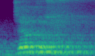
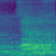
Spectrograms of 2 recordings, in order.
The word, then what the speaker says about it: जुलूस: जलूस, जलूस नहीं होता शब्द दोस्तों, जलूस नहीं होता है, शब्द होता है जुलूस।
